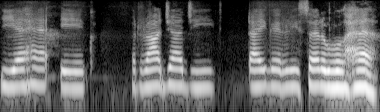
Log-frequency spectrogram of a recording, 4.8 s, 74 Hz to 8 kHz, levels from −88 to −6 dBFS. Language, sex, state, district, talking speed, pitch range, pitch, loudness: Hindi, female, Uttar Pradesh, Saharanpur, 90 wpm, 205-220 Hz, 215 Hz, -18 LUFS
